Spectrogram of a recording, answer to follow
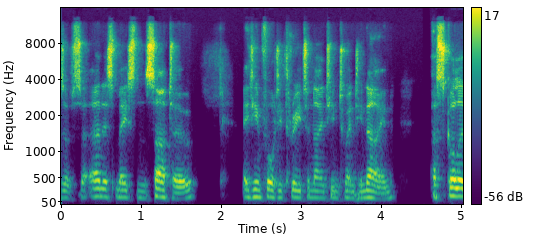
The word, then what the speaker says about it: Satow: A word on this pronunciation, Satow. I make a point of that because the Japanese call him Sato and then get confused as to whether he was British or Japanese.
